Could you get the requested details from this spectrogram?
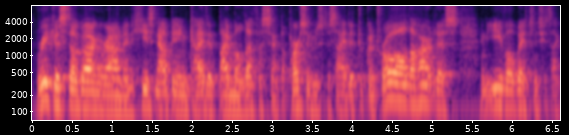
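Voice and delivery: ordinary delivery

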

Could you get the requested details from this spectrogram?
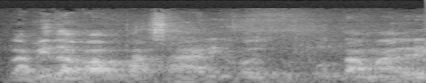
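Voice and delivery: normal talking voice

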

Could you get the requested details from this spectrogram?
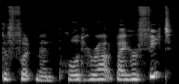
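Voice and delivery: usual speaking voice

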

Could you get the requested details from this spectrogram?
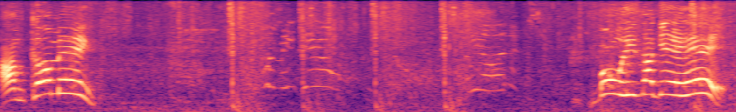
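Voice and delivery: panicked yelling. Real, not acted. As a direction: yell in real panic at the game. Panicked yelling during game chase.

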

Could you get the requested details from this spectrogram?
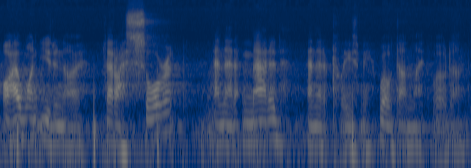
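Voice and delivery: soft, low, reassuring voice; God's tender approval. Retold or imitated. God praising the young butcher after his award, soft and tender. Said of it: "I felt God say to me".

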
